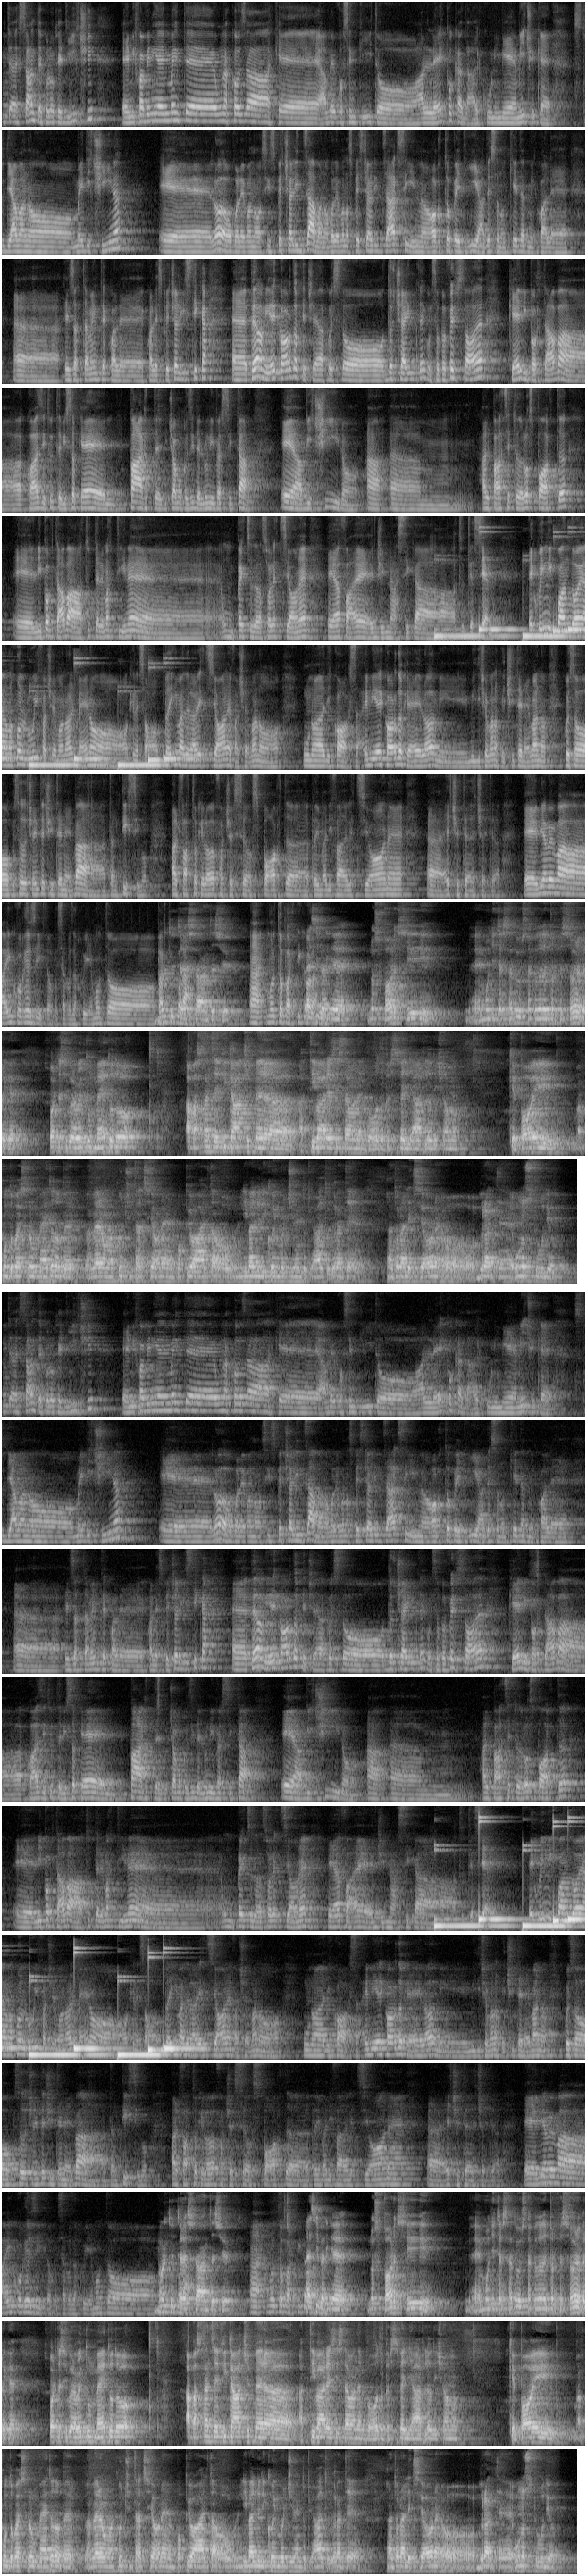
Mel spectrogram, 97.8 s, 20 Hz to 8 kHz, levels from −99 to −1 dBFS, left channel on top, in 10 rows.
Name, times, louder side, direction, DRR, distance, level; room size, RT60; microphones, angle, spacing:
voice 1, 0.0-1.7 2.0-11.9 12.4-19.3 19.8-33.7 34.1-37.1 37.4-39.0 39.4-47.5 48.0-53.6 54.0-61.2 61.6-67.1 67.5-71.8 72.7-74.1, left 5 dB, 85° left, 0.5 m, -31 dB
sound 1, 46.4-52.4, right 6 dB, 80° right, 0.3 m, -20 dB
voice 2, 71.1-72.5 73.7-74.4 74.7-75.8 76.3-78.8 79.2-80.6 81.0-81.1 81.4-86.1 86.9-94.3 94.6-97.5, right 2 dB, 40° right, 0.6 m, -25 dB
9.6 x 3.8 x 6.5 m
head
